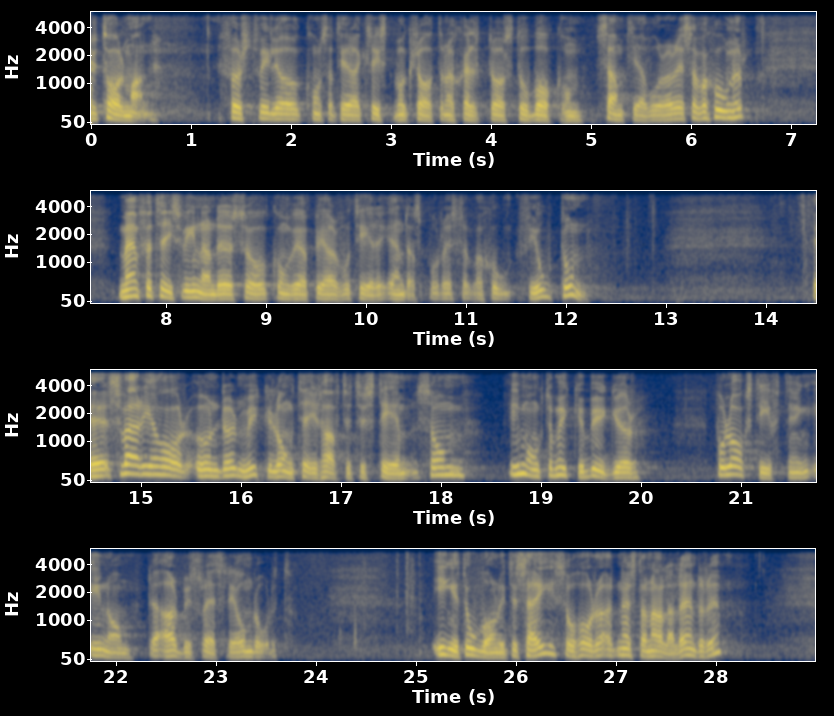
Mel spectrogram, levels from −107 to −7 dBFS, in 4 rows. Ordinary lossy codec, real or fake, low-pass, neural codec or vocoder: none; real; 5.4 kHz; none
